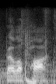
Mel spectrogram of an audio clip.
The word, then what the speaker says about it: Bellac: owner of bellac realy remember bellock rhymes with clock thanks for tuning in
